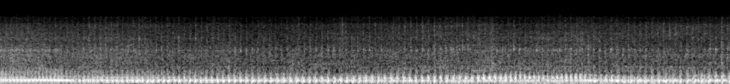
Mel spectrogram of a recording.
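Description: ATV (quad bike) engine running at low speed while wading through a river, its pitch rising briefly and settling back about five seconds in.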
